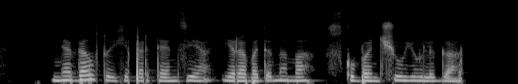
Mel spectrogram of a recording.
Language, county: Lithuanian, Alytus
